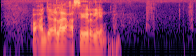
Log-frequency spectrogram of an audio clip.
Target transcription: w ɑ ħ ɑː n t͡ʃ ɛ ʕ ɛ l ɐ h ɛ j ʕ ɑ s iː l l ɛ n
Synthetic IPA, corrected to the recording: w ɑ ħ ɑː n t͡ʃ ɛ ʕ ɛ l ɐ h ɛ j ʕ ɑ s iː ɾ l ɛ n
